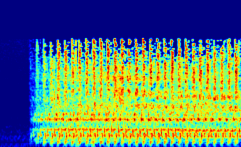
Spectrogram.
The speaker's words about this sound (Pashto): لدی جنراتور څخه د پایپ جوړولو د فابریکې لپاره برېښنا برابرېږي.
